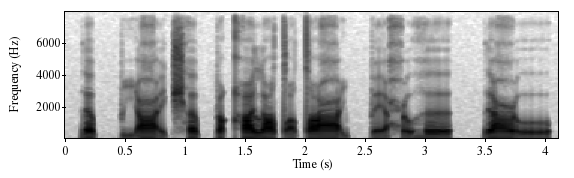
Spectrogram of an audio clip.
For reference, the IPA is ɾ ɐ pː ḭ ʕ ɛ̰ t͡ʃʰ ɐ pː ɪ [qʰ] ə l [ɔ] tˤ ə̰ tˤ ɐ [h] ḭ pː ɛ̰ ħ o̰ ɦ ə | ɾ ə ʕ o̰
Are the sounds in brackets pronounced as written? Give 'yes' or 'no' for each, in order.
yes, no, no

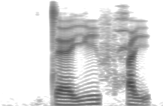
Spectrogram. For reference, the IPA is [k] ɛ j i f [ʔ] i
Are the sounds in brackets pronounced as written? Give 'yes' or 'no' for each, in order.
no, no

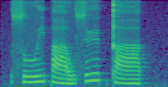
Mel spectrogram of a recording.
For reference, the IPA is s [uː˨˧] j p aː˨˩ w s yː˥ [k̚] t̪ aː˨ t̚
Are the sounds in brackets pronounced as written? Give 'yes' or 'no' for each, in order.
yes, yes

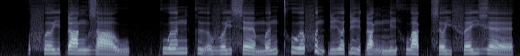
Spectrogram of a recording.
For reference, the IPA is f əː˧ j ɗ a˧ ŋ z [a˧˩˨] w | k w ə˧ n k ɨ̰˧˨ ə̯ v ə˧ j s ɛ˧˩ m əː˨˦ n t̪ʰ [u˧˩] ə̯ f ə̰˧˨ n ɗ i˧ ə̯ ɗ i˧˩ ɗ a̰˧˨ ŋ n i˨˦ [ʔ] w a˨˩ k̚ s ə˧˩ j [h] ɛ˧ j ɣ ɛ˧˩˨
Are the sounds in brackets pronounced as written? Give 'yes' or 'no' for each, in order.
yes, no, no, no

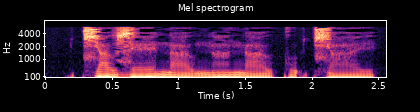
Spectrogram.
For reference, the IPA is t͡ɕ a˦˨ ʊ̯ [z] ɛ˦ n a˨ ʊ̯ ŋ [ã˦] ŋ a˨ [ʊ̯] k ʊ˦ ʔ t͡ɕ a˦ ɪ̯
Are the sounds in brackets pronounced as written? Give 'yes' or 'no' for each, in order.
yes, yes, yes

